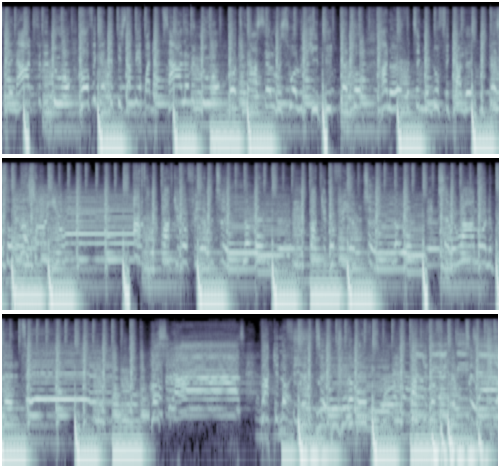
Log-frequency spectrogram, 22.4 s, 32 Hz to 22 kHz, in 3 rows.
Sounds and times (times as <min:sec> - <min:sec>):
Hip hop music: 0:00.0 - 0:22.3
Reggae: 0:00.0 - 0:22.3.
